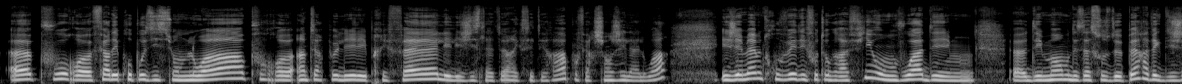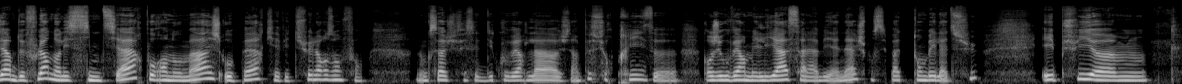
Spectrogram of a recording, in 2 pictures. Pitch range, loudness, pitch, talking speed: 190-225 Hz, -20 LUFS, 205 Hz, 215 wpm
